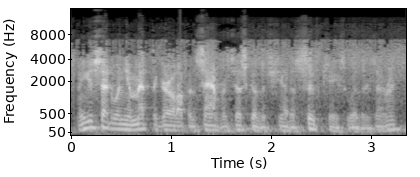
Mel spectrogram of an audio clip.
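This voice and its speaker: An actor playing a terse, deadpan middle-aged police sergeant who speaks in clipped, matter-of-fact lines, in 1950s radio drama style on an old recording. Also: male voice, sits low, rapid-fire. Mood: flat. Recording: dull, hissy 1950 radio transcription.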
